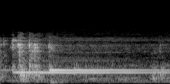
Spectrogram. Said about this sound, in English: Oh, there's the doorbell, Laura. I better go answer it.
